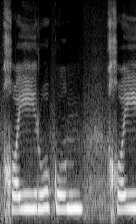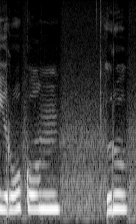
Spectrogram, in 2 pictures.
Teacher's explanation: را پر پیش ہو تو بھی را کو موٹی آواز کے ساتھ ادا کیا جائے گا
